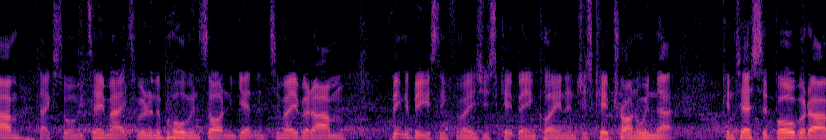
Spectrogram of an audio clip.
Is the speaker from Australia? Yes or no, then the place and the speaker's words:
yes; Melbourne, Victoria, Australia; I'm from Melbourne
